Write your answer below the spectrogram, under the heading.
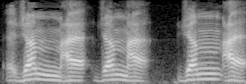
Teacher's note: لابد من الغنة في الميم بقدر بيان أصل الغنة فيها، لا تغني مقدار حركتين، لابد أن نبين التوسط فيها بين الشدة والرخاوة.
